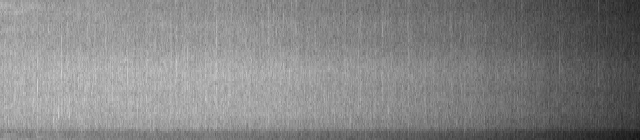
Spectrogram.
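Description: Recorded rain, a steady hiss of falling rain, fading out slowly until it is nearly gone by the end. The last soft notes of music die away in the first few seconds.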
